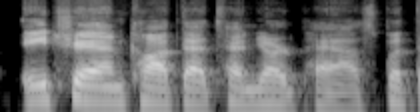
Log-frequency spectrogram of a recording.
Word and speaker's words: Achane: he just to confirm, he came out and said he wants it pronounced Achane. So difficult, because we've been saying Achane the whole time.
